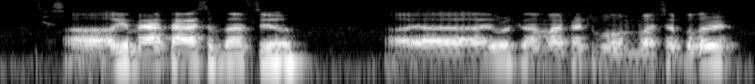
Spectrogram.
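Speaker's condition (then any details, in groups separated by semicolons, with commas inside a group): Severe brain injury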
